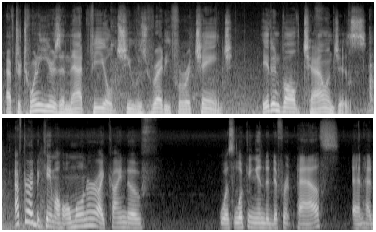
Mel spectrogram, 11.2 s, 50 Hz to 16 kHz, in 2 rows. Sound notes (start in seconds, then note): 5.1 door clicking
